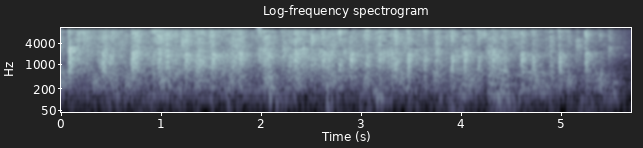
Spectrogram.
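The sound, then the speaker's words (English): Applause from an audience closing a conference session: a dense, steady patter of many hands clapping throughout, with no speech. “I think we should probably end by giving you a round of applause.”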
